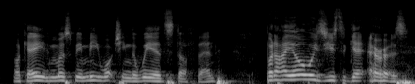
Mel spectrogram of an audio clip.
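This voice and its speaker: A man in a Manchester accent talks at a moderate pace. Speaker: conference speaker. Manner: casual, jokey with audience.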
